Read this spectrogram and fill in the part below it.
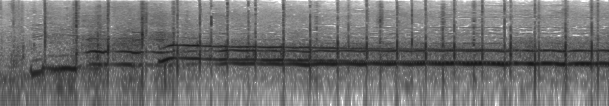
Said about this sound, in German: werden jetzt schon mal applaudieren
